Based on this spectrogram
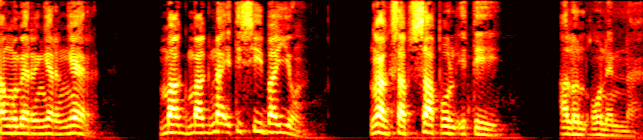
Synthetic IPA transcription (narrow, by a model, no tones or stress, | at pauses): aŋumɛrŋɛrŋɛr | maɡ̚maɡ̚nait̪isibajuŋ | ŋaɡsap̚sapulit̪i | alunɔnɛnːa̰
